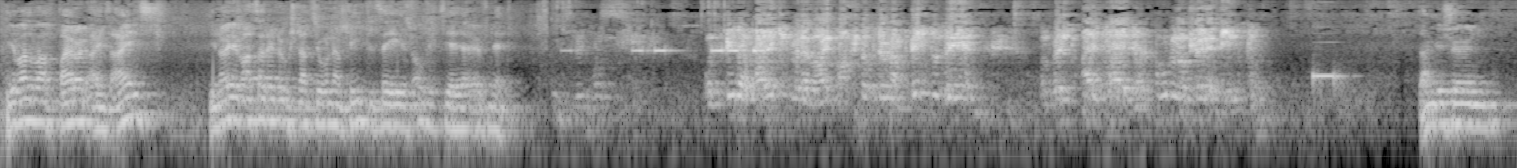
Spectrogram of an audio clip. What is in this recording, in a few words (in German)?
funkspruch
